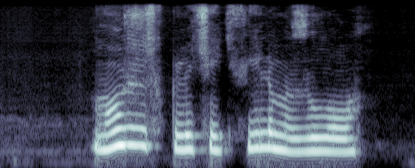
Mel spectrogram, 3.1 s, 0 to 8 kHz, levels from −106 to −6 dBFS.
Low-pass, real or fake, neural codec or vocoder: 7.2 kHz; fake; codec, 16 kHz, 8 kbps, FreqCodec, larger model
